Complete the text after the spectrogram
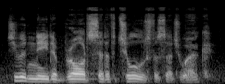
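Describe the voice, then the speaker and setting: An actor playing a calm, probing, quietly menacing Viking warrior in a video game, with a terse delivery. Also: male voice, mid-range voice, brisk, husky, lightly acted. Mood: probing, controlled. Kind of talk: video game character dialogue.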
